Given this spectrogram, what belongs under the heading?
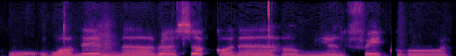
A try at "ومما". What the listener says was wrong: It was I know it's tiring, okay, and when you did it the last time you didn't do the gunna on the meme, okay, but otherwise your reading was very, very nice.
